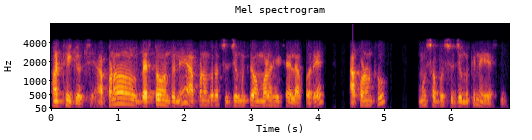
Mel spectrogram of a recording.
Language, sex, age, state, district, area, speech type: Odia, male, 30-45, Odisha, Dhenkanal, rural, conversation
